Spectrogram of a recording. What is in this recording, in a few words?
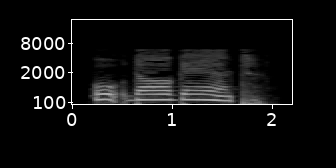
mortar, Cayuga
